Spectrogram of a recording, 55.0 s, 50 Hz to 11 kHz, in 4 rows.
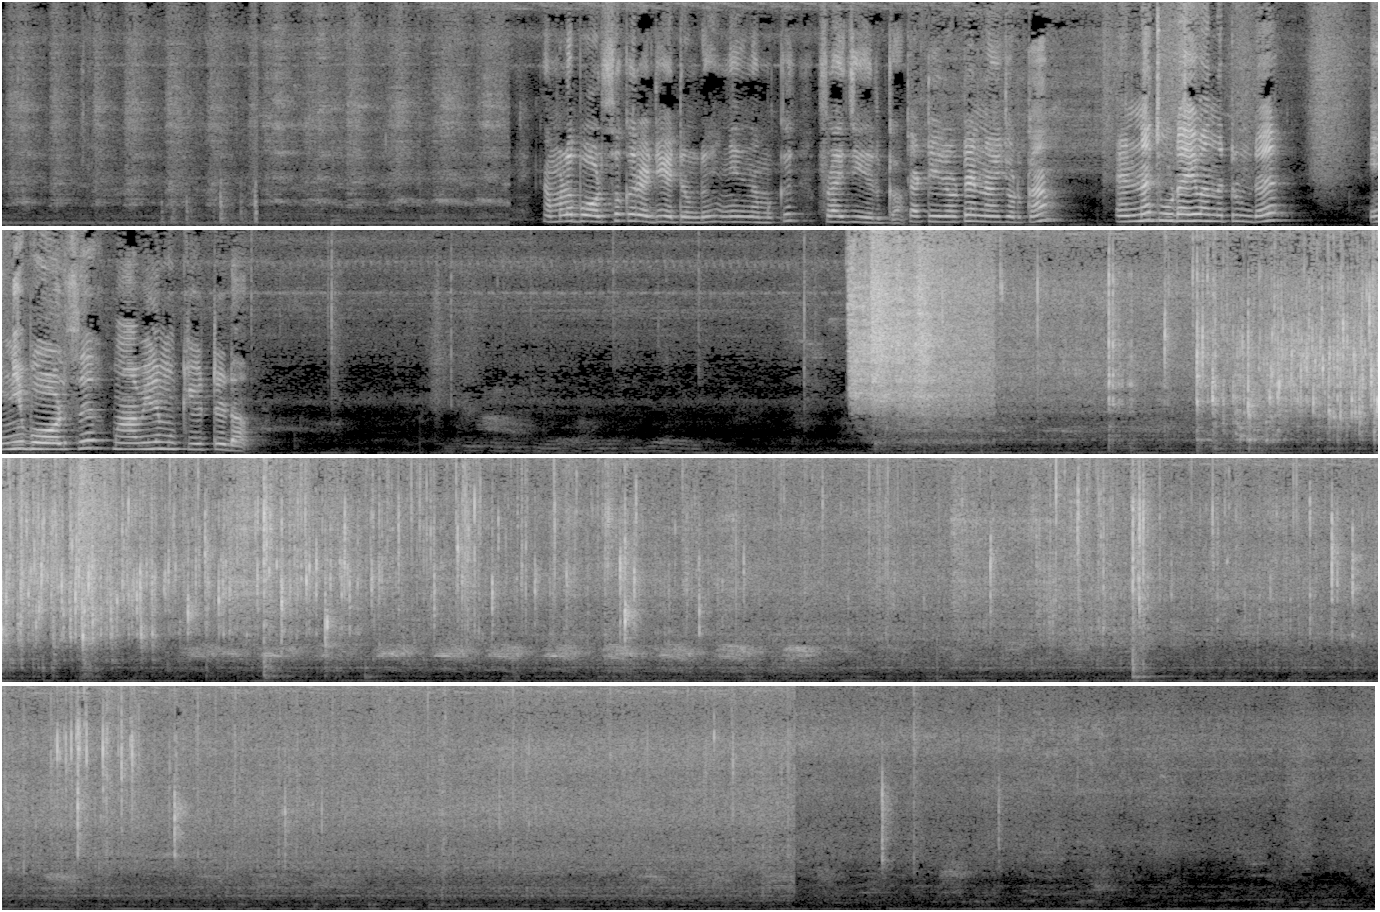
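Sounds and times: food deep-frying in hot oil: 0:19.8 - 0:53.5.

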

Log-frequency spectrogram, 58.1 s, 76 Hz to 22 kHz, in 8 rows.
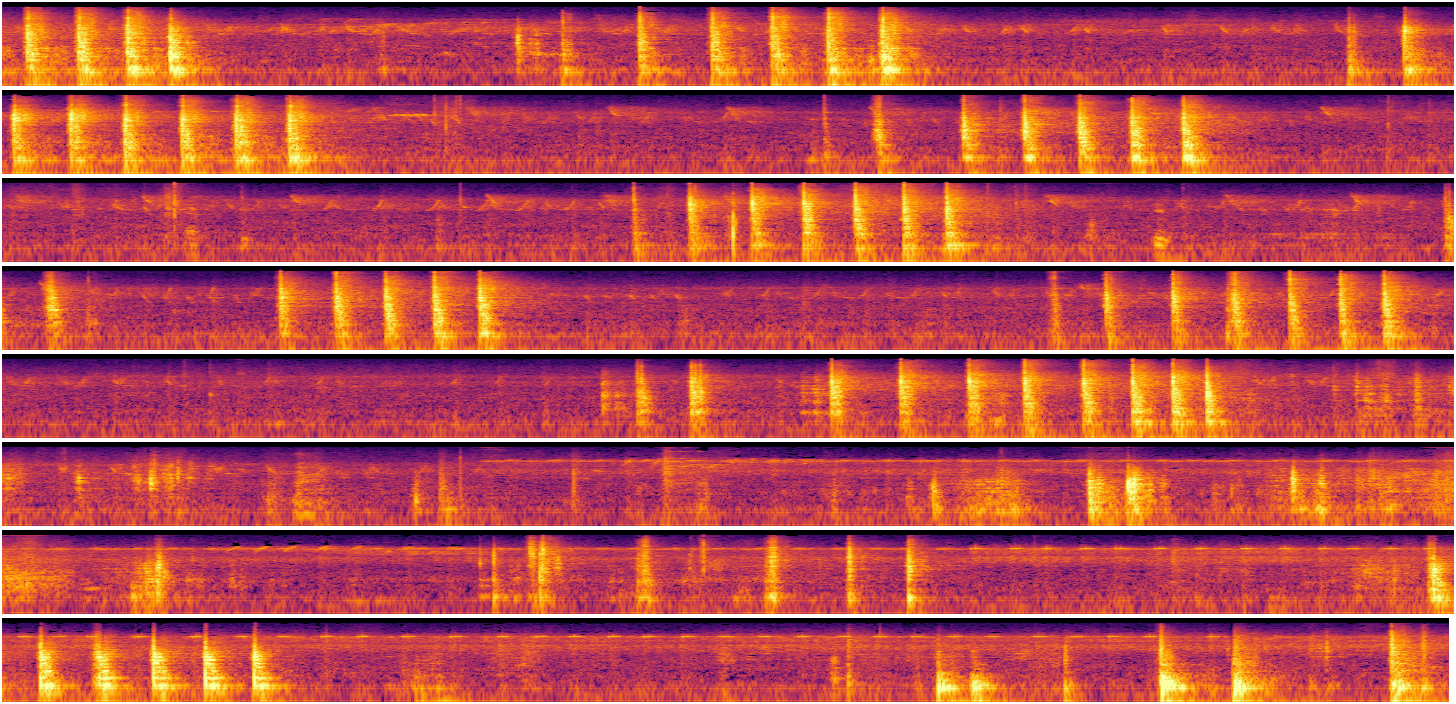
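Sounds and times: hammer driving nails into wood: 0:00.0 - 0:01.0, 0:02.8 - 0:04.6, 0:06.8 - 0:09.0, 0:11.6 - 0:13.4, 0:17.7 - 0:19.5, 0:23.2 - 0:24.4, 0:27.2 - 0:28.9, 0:33.2 - 0:35.2
machete knocking on wooden board: 0:56.6 - 0:57.2.

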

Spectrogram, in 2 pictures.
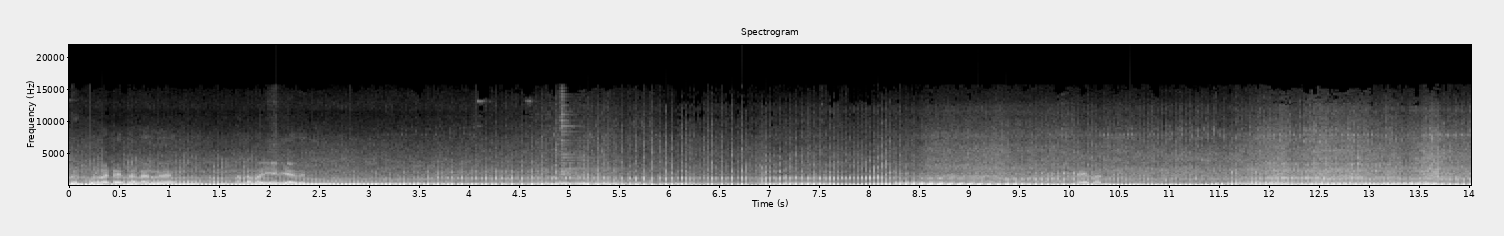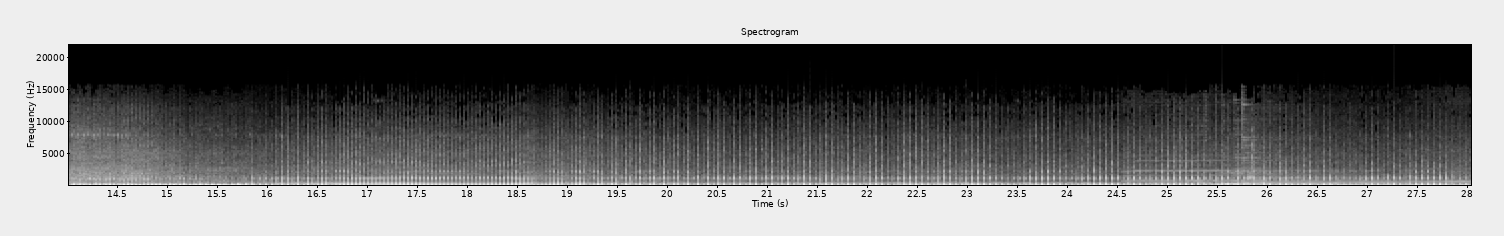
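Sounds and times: motorcycle engine revving unevenly: 0:00.0 - 0:19.7
music: 0:04.6 - 0:06.1, 0:24.6 - 0:28.0.

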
